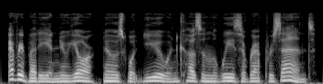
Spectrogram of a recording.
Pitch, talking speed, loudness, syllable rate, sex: 145 Hz, 205 wpm, -17 LUFS, 6.2 syllables/s, female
